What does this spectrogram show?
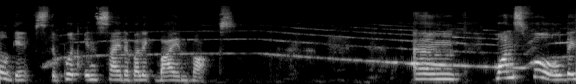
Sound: siren wails

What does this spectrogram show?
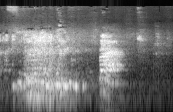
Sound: audience laughs

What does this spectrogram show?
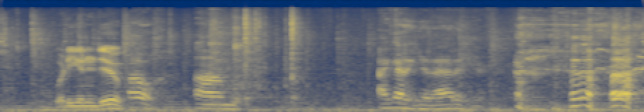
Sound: laughs

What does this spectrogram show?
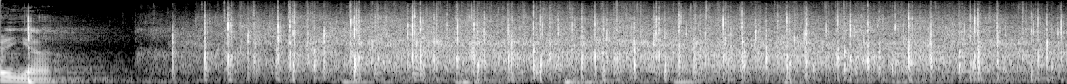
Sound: audience applauding

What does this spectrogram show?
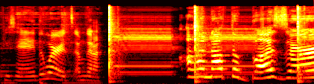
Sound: incorrect buzzing

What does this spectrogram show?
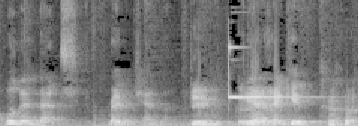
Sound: ding!

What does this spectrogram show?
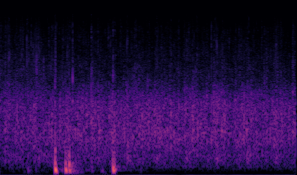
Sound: applause

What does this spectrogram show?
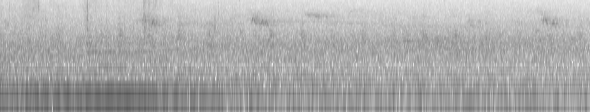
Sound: dog pants

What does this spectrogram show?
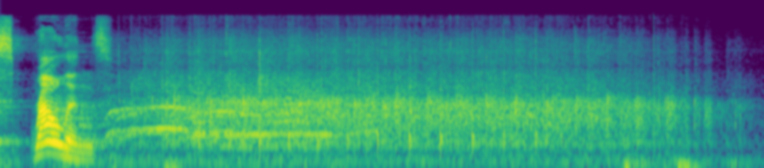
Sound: audience cheering; audience applauding

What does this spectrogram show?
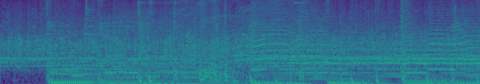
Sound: audience applauding

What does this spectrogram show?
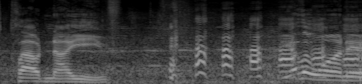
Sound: laughs

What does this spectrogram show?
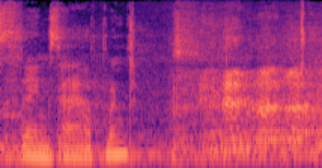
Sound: audience laughing

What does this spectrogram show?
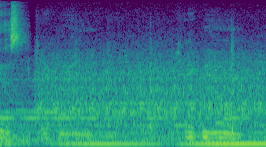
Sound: jeep engine running

